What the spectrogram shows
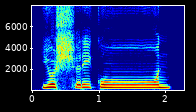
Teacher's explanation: حرف را کے نیچے زیر ہے تو یہاں را کا حکم ہے ترقیق، لہذا ہم حرف را کو پتلی آواز میں پڑھیں گے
